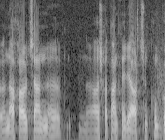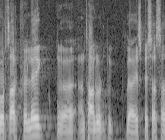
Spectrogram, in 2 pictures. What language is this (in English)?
Romanian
